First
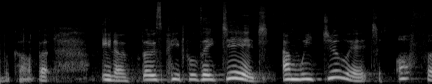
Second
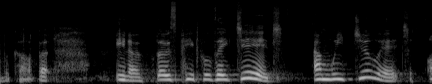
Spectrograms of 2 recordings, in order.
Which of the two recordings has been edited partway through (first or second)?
first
